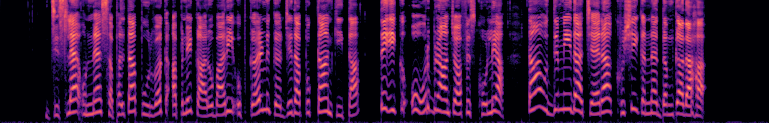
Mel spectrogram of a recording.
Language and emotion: Dogri, happy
